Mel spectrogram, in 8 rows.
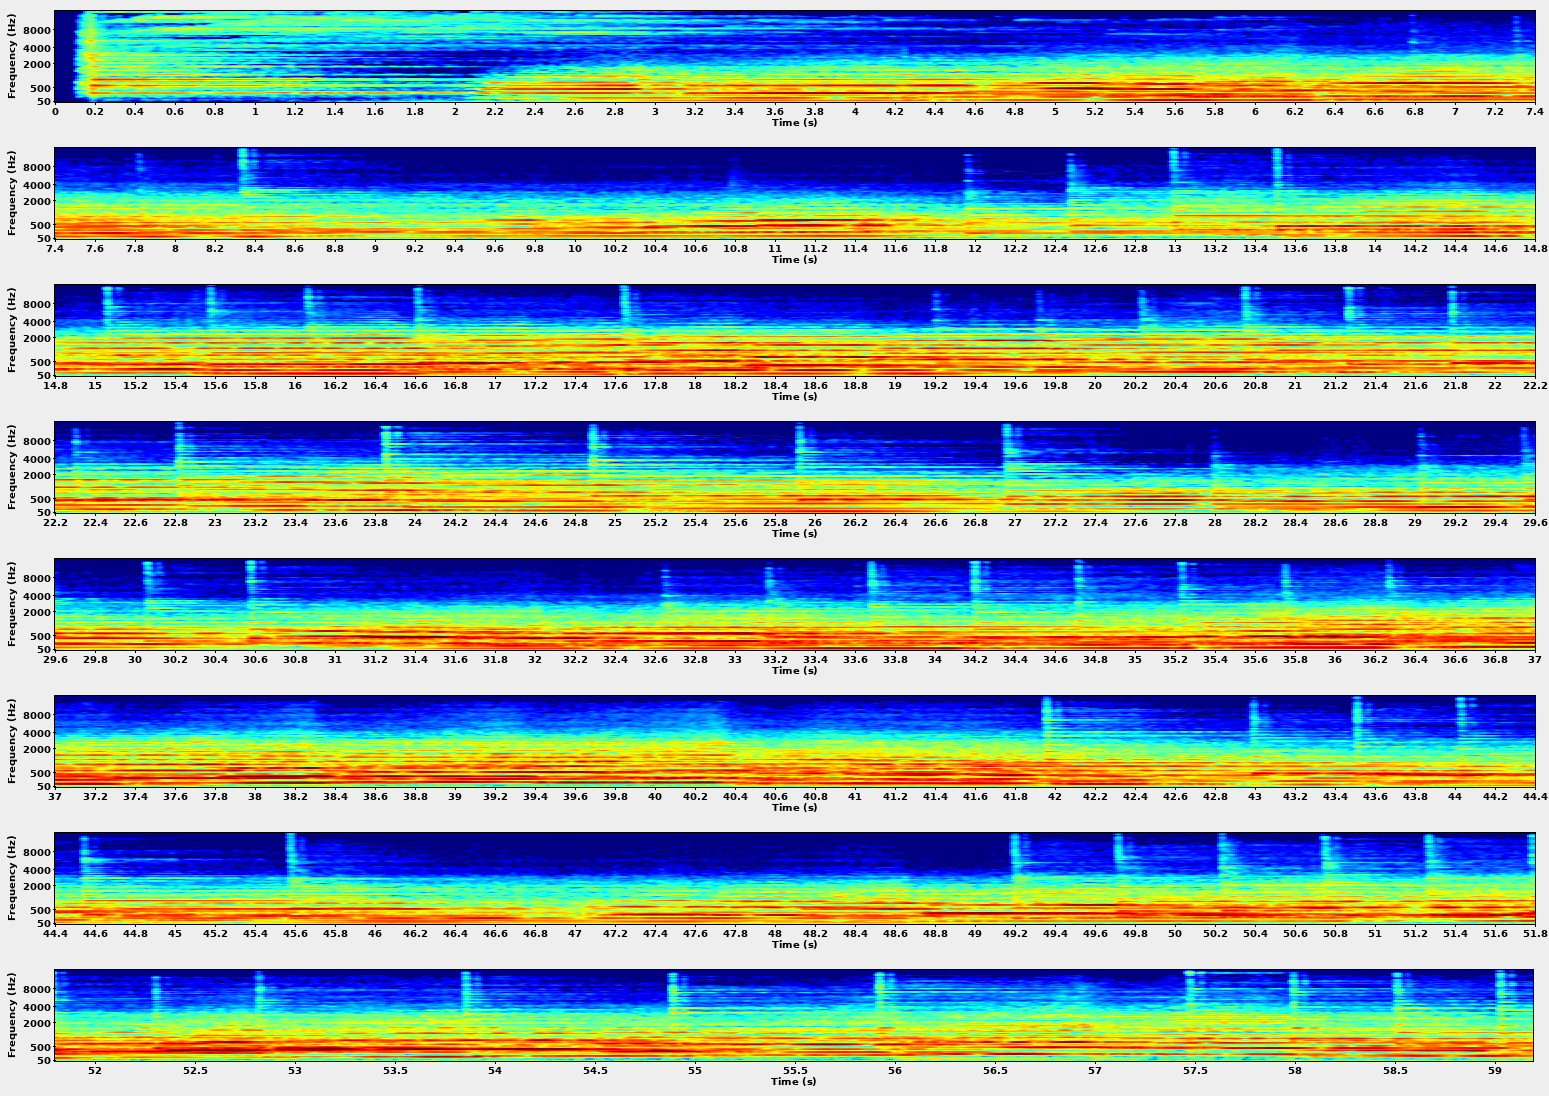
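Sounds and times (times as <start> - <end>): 
music: 0.0 - 59.1.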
